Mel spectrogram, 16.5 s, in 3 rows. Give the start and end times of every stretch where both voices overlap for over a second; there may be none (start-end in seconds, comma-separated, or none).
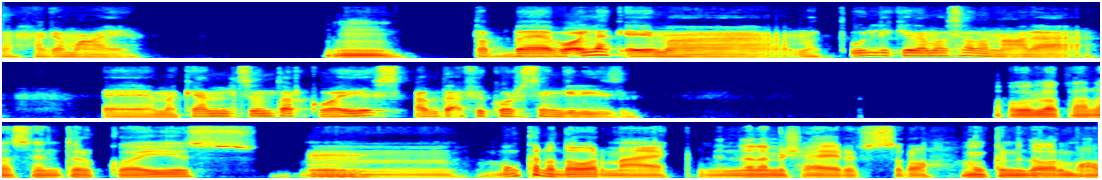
none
